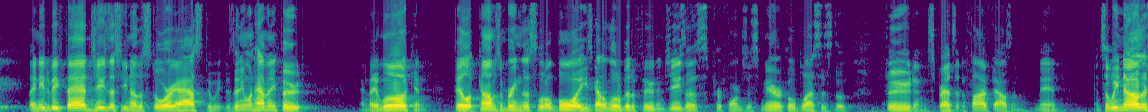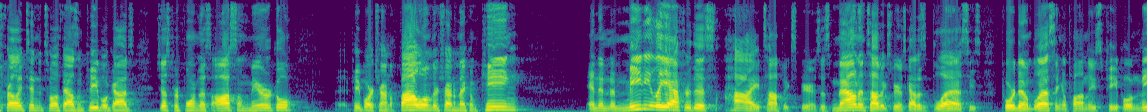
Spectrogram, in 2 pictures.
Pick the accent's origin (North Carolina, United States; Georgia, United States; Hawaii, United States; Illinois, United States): North Carolina, United States; Raleigh; I'm from Raleigh. We grew up in North Carolina, so I still say y'all. I pastored in Ohio for almost 4 years, and Lord blessed, and then it followed us here when we moved back.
